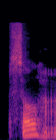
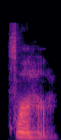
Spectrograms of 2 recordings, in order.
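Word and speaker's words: svāhā: And I was like, "Yeah, my guru taught me the mantra, Om Chule Chule Soha, or something, Svaha."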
